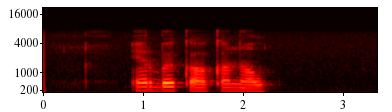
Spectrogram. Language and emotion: Russian, neutral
